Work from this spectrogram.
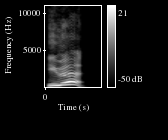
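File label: "yi1 yuan4", Mandarin Chinese; HSK1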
